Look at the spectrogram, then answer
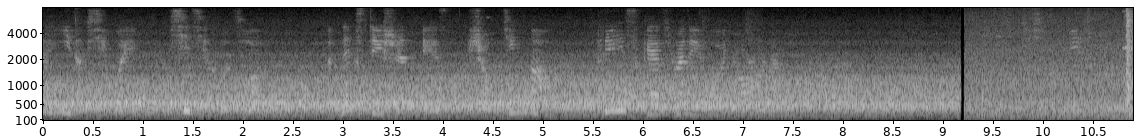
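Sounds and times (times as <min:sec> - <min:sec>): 
subway train arriving at Shoujingmao station: 0:00.0 - 0:10.8.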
